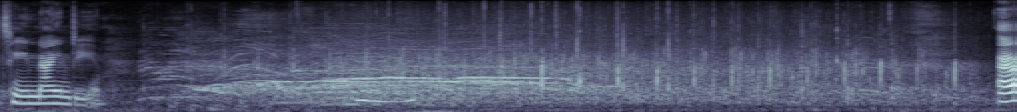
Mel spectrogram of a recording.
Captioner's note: applause and Cheers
